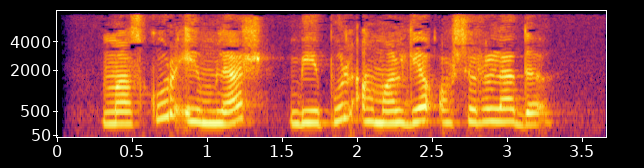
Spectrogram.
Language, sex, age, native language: Uzbek, female, 18-24, Uzbek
